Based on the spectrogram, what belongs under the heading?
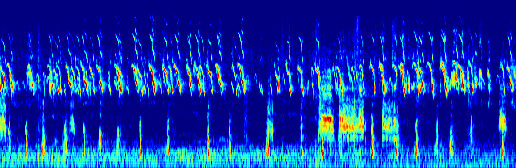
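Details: Young Bangkok fowl peep nonstop, high and piercing, in a thick overlapping flock chorus; frequent pecking taps and a short rustling noise midway accompany them.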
